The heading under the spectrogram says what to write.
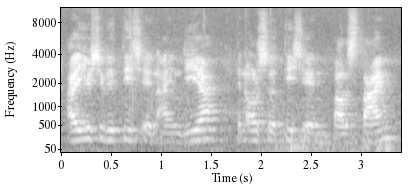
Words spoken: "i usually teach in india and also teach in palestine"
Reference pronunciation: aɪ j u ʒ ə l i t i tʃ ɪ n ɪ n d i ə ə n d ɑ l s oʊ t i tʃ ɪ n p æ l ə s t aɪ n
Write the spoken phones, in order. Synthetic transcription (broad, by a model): aɪ j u s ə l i t i tʃ ɪ n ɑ n d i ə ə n ɑ l s oʊ t i tʃ ɪ n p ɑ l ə s t aɪ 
